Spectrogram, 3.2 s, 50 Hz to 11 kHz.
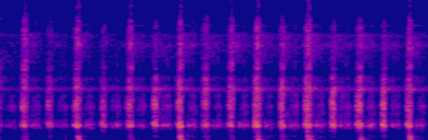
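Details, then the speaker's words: One-year-old English Bulldog stud during BOAS breathing testing, about minute 18, after intense exercise at 85 °F: fast, even panting, clean with no catch or rasp; normal breathing in a hot dog after hard exercise. "He's hot, but he's still breathing. So what you look for is really that catch. If you listen to him, it's clean. There's not a catch."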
